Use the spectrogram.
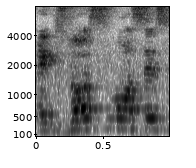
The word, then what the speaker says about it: exosmosis: पर इस osmosis में पानी सेल के बाहर जा रहा है, so इसको हम लोग बोलेंगे exoosmosis। प्रोनाउंसिएशन वाइज exosmosis भी बोल सकते हैं बेटा।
